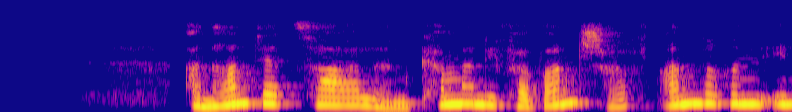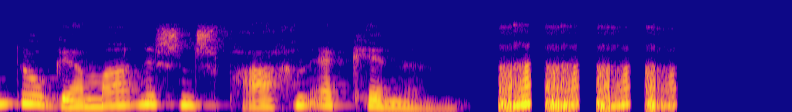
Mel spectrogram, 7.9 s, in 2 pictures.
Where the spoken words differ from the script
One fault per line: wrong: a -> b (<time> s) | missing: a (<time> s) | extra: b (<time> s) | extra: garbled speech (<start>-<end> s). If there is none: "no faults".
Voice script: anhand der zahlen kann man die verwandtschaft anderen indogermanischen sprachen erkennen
no faults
